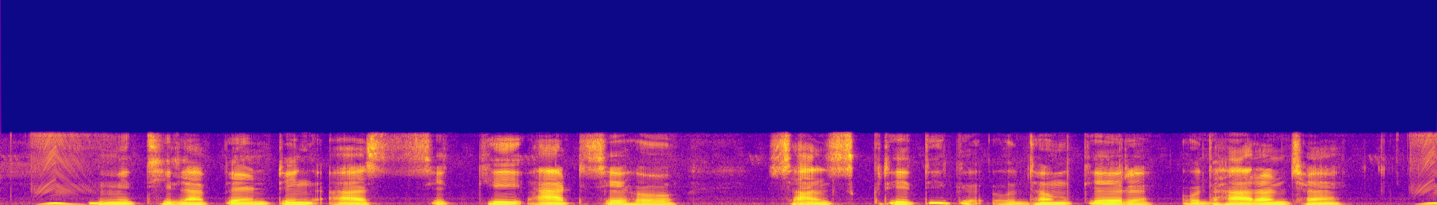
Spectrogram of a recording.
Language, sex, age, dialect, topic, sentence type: Maithili, male, 18-24, Bajjika, banking, statement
